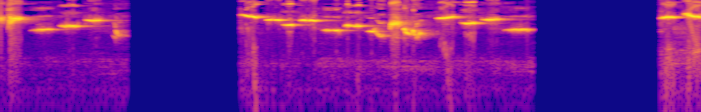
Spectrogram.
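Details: Male brown-chested jungle flycatcher from Bali, a master recording for training other birds, delivers rapid strings of clear high whistles and twittering notes in three bursts with pauses between.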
